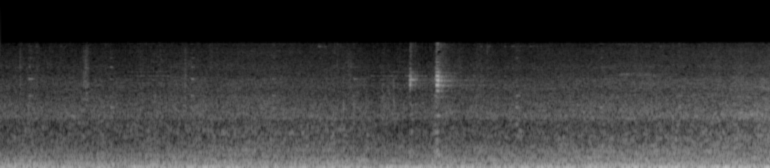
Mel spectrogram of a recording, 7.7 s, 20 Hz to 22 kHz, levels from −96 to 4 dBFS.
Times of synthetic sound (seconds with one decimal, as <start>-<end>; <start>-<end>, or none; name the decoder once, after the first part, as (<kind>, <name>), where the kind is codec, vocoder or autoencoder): 1.2-1.7 (vocoder, Vocos); 3.7-4.3

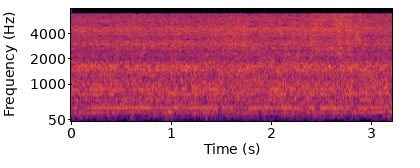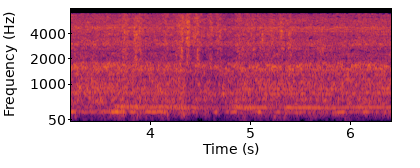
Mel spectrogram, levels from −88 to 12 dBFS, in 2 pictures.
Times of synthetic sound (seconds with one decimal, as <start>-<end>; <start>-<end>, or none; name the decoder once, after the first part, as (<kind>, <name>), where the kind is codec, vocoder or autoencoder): 1.4-5.0 (vocoder, Vocos)

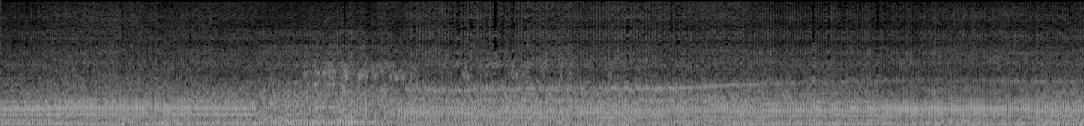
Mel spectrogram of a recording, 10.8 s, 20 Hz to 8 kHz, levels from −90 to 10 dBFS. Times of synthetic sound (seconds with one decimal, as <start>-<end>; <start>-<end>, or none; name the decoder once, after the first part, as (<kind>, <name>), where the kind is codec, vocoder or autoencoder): 0.7-1.9 (vocoder, Vocos); 8.8-10.4

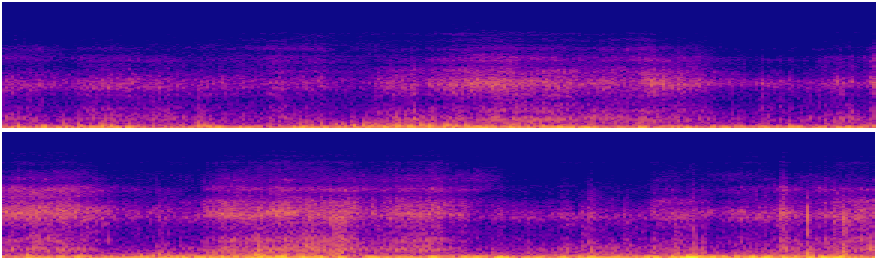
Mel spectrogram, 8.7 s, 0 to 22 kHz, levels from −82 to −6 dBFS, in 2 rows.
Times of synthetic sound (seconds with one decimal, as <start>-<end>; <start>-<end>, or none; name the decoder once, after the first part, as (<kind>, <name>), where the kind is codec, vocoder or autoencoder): 5.4-6.0 (vocoder, Vocos)

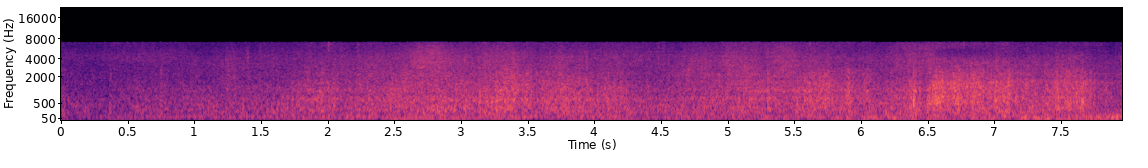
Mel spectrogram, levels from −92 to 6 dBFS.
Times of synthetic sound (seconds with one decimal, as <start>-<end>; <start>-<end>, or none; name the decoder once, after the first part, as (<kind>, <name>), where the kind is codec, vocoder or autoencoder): 1.6-4.0 (vocoder, Vocos)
